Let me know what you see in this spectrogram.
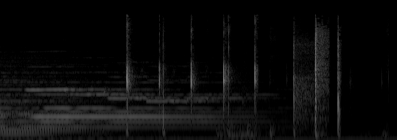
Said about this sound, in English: Snaps all around, my friend. Snaps all around. Snaps and claps. Nicely done. Two snaps and a kiss. It's two snaps, a twist, and a kiss.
